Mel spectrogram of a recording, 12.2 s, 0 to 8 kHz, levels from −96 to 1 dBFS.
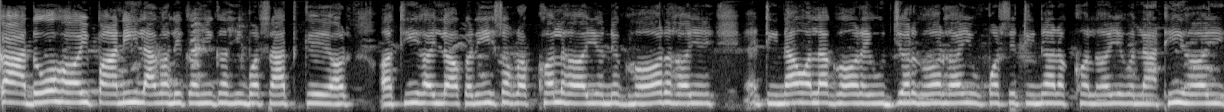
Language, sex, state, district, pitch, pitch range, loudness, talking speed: Bajjika, male, Bihar, Vaishali, 245 Hz, 240-255 Hz, -19 LUFS, 165 wpm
